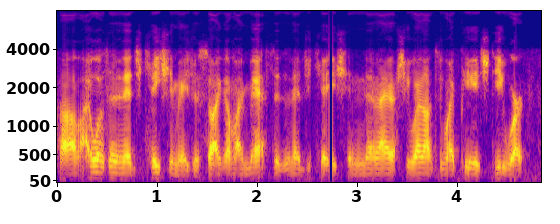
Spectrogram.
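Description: A man's voice: low-pitched, little pitch movement, racing, a bit bright, lo-fi sound. A middle-aged man with a Brooklyn accent, a school founder answering interview questions in a rambling way, with many fillers and restarts. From Brooklyn, New York. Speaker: guest, charter school founder.

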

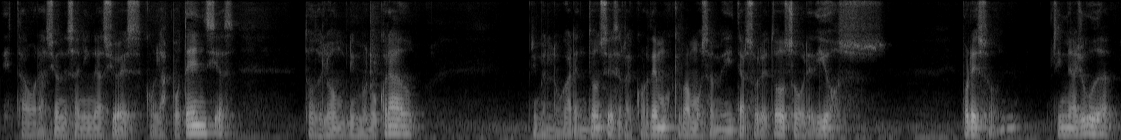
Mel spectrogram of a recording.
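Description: A man, a priest leading a guided meditation and prayer in a slow, reverent manner with long pauses. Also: sits low, mellow, a little hiss or hum.

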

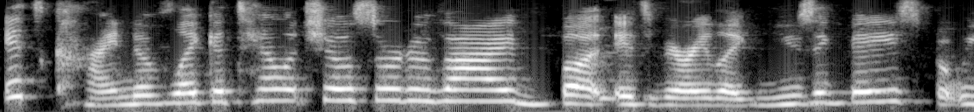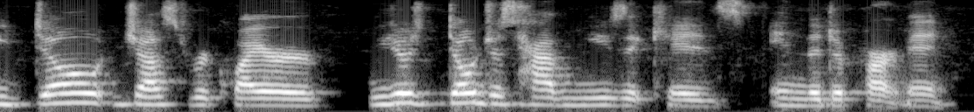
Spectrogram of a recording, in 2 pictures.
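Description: A woman's voice: medium pitch, measured pace, hardly any pauses, dull audio. A woman music teacher interviewing a colleague, talking in long, encouraging, run-on explanations. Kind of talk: casual conversational interview.

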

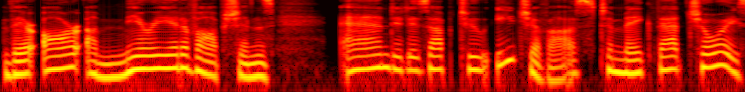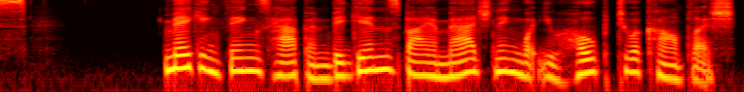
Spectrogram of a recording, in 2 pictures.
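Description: A woman with a low-pitched voice narrates a nonfiction audiobook. Her delivery is measured and articulate, with an instructive tone. The sound is close and dry, with almost no room echo. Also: lively intonation.

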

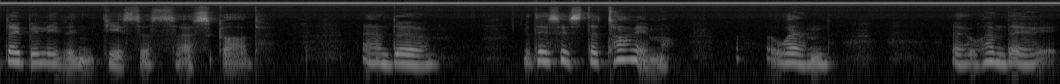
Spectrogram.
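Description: An older woman whose first language is Swedish talks very slowly in English, pausing often as she hunts for words. Her voice is dark and mellow with a gravelly edge, and it stays at a middle pitch. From Sweden. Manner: halting, many pauses and uh fillers, searching for English words. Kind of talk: casual spiritual monologue.

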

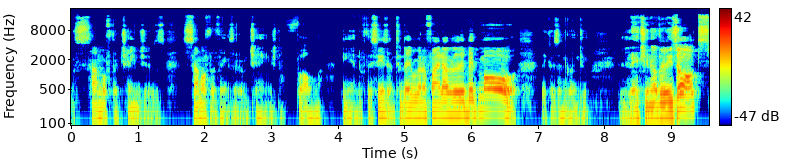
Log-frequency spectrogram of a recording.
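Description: A man's voice: on the low side, gravelly, warm tone, husky. A man hosting and narrating an audio story podcast in a theatrical, emphatic, dramatic style.

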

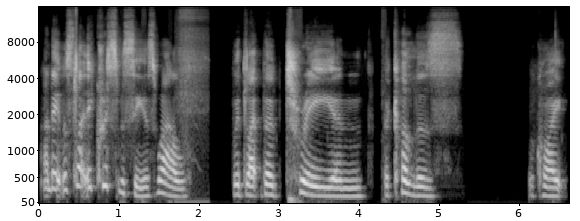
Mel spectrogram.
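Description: A woman's voice: fairly low pitch, animated, a little slow. A woman chatting casually as a podcast panellist. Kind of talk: casual chat.

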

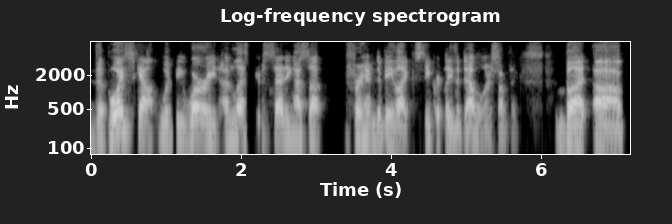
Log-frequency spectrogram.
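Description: A man giving deliberate, analytical feedback on a script in a group discussion. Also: medium pitch, a bit bright, low-quality recording. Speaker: readers theatre workshop participant.

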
